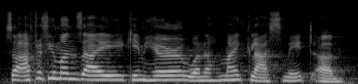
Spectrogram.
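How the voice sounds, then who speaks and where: A Nepali-accented man in his thirties, speaking English as a second language in a relaxed interview. His voice sits a bit high for a man yet sounds mellow and warm. He thinks aloud, hesitating and circling back as he speaks. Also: moderate pace. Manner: thoughtful, hesitant, many fillers like "uh" and "you know". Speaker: podcast guest. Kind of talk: casual interview conversation.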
